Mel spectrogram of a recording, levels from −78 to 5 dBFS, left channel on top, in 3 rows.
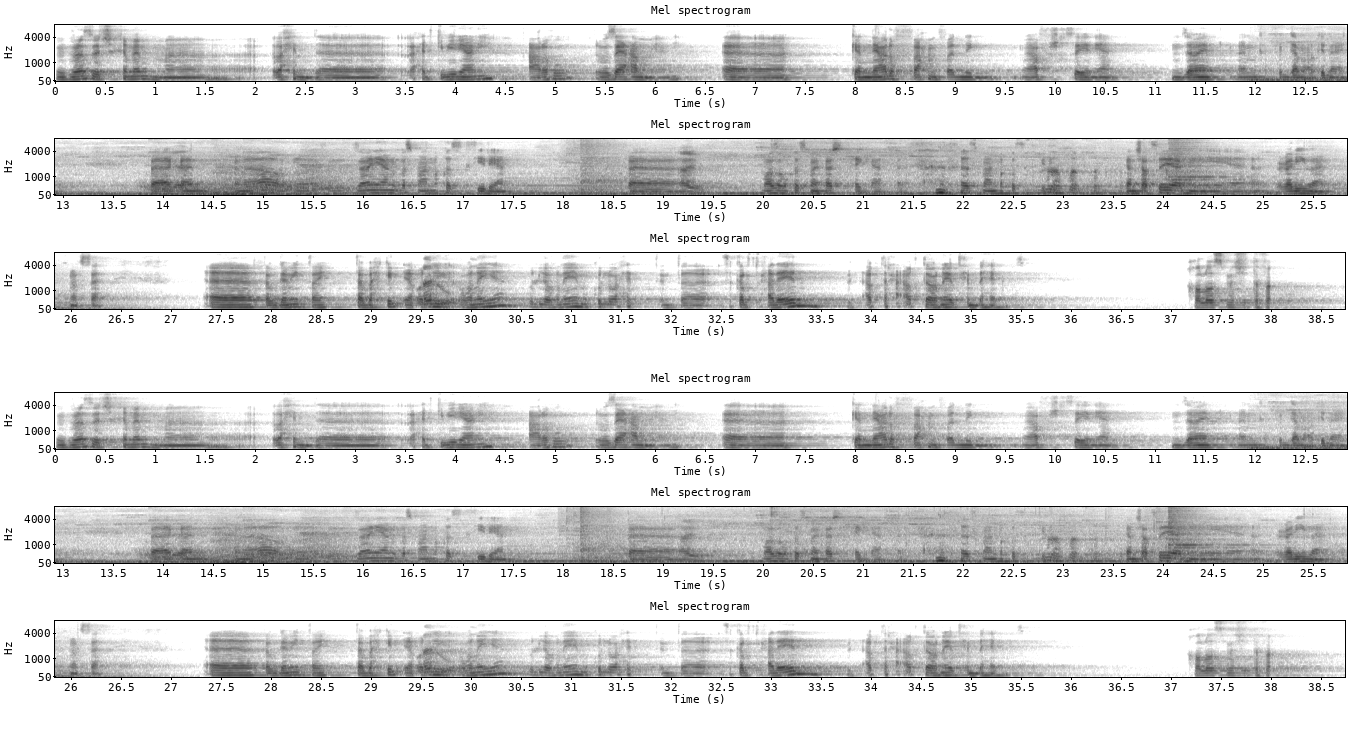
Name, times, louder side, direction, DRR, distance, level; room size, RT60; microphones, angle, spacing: voice 1, 0.0-4.4 4.7-6.3 6.7-7.4 8.0-10.6 11.2-13.0 13.3-13.5 13.9-17.5 18.5-19.4 20.0-23.0 23.6-25.7 26.0-26.3 27.3-28.6 28.8-33.5 33.9-35.3, left 2 dB, 25° left, 0.5 m, -24 dB
sound 1, 11.9-25.7, equal, 5° right, 3.7 m, -29 dB
voice 2, 14.0-14.3 19.1-19.4 22.6-23.9 29.5-29.9 37.2-38.0, left 4 dB, 70° left, 0.9 m, -27 dB
sound 2, 17.3-26.6, right 2 dB, 40° right, 3.2 m, -34 dB
30.0 x 12.0 x 9.0 m
head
